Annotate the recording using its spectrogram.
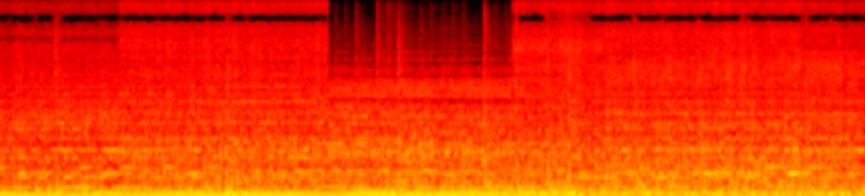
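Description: Background music over the steady rush of pumped groundwater gushing from large discharge pipes into a concrete canal, the outflow of a borehole pumping test. The higher hiss of the water falls away for about two seconds in the middle.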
